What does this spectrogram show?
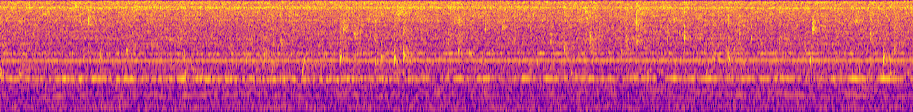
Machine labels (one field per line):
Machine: pump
